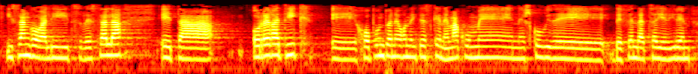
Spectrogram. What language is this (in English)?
Basque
